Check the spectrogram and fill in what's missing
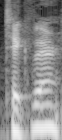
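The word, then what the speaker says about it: Tykwer: And of course, people know Werner Herzog and Wim Wenders and Tom Teichwer. Is that it? Am I saying that Tikva. – One right? Tikva? – Mm-hmm.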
